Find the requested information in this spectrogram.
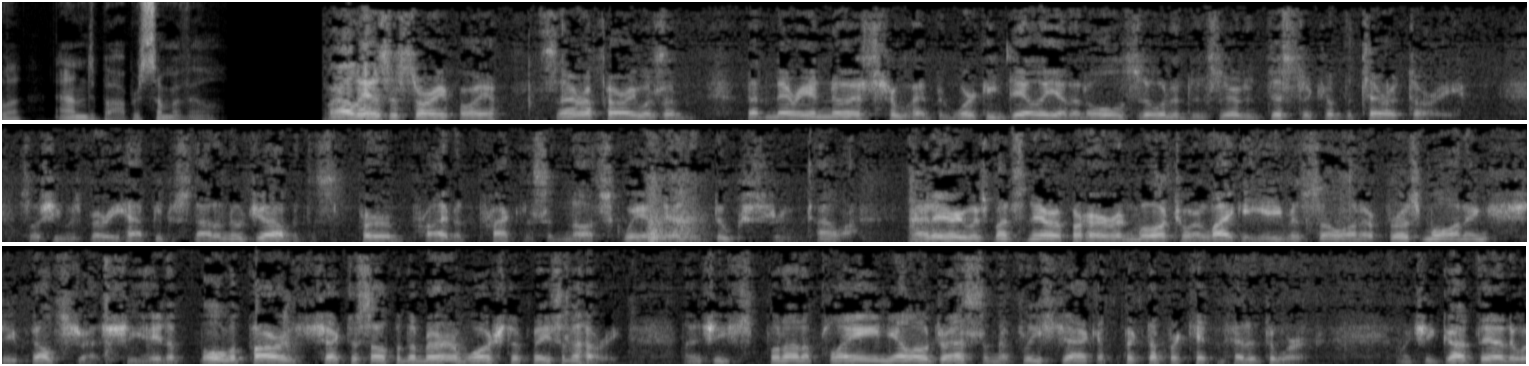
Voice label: massachusetts, dialects

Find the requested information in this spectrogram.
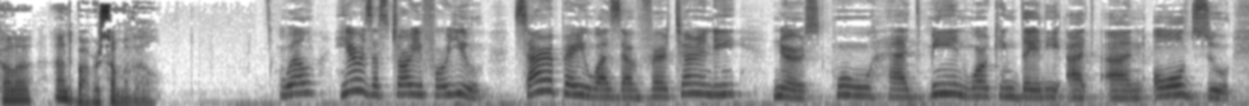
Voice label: saudi arabia, dialects

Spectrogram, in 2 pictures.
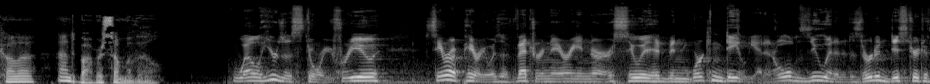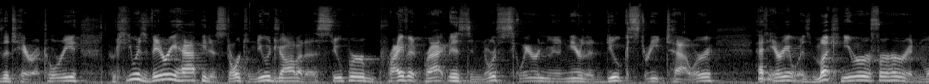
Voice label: kentucky, dialects

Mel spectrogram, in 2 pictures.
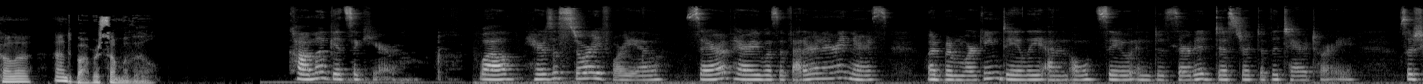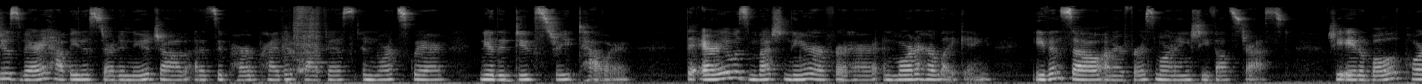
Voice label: new jersey, dialects

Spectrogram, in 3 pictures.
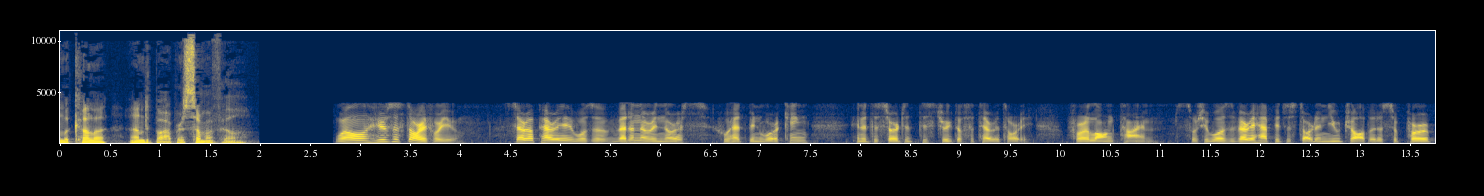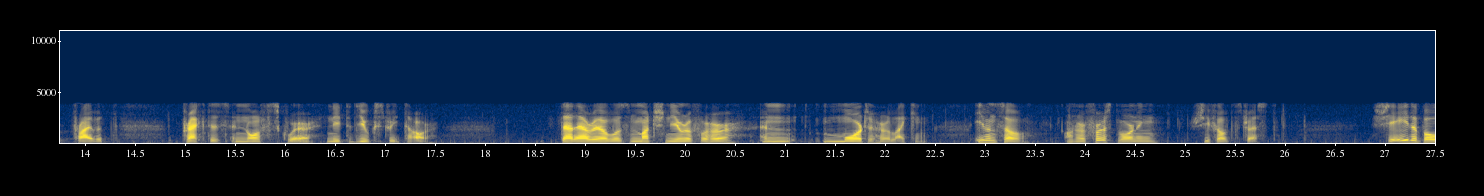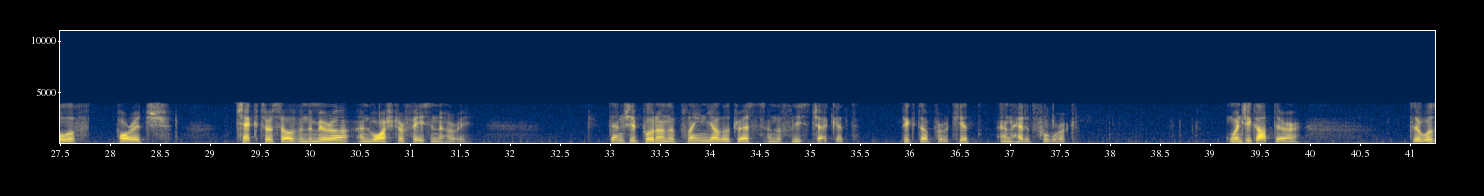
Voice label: austria, dialects

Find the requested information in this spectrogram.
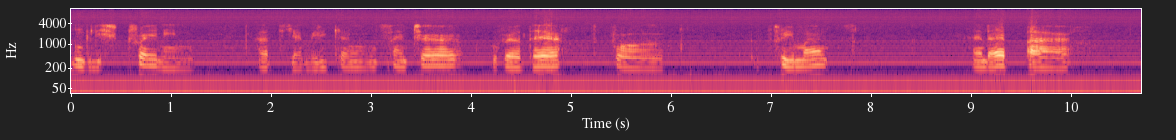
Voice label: madagascar, dialects

